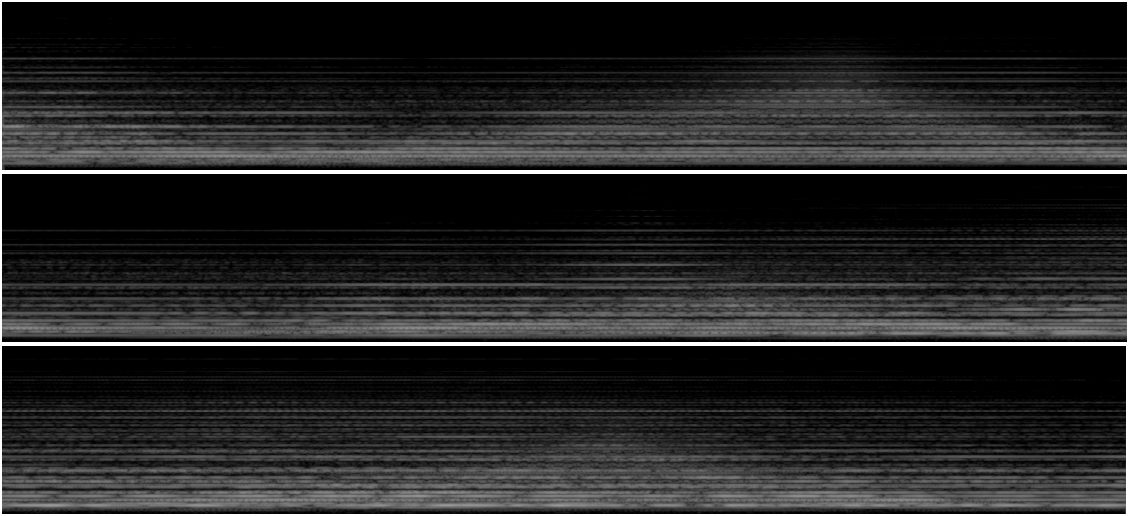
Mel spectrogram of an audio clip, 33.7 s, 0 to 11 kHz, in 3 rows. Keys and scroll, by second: 0.5 q, 4.7-5.1 typing, 9.8 z, 12.4-12.9 typing, 17.4 typing, 17.7 Return, 21.0 ctrl+z, 22.0 Return, 22.0 typing, 25.3 typing, 25.8 Return, 29.1 a, 30.1 q, 32.1 c.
